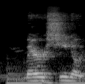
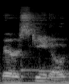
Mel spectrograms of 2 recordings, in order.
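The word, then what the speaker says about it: Maraschino: cordials with the actual Marishino cherry or Mariscchino depending on how you pronounce it.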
